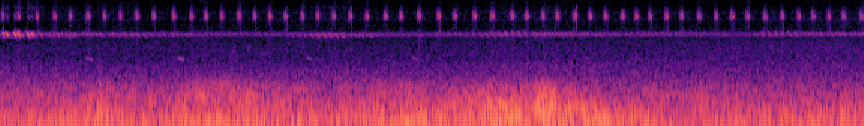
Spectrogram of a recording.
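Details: Insects calling on a Japanese autumn night: evenly spaced high ticking pulses repeat steadily throughout, a faint thin trill runs beneath them, and a deep low rumble swells in the middle.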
